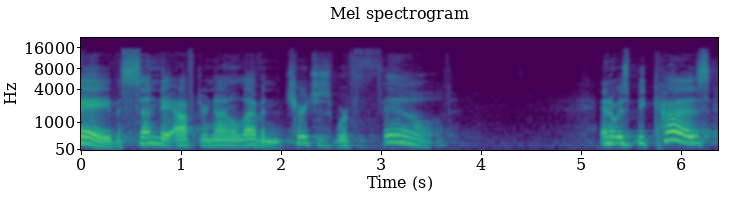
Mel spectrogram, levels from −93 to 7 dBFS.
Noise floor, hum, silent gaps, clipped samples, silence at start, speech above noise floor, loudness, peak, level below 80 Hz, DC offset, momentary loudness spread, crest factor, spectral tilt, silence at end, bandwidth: -69 dBFS; none; none; under 0.1%; 0 s; 46 dB; -24 LUFS; -6 dBFS; -74 dBFS; under 0.1%; 13 LU; 18 dB; -5.5 dB/octave; 0.1 s; 16 kHz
